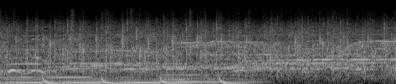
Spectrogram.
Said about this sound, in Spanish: Así que quiero pedirles que le reciban con un caluroso aplauso de bienvenida.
